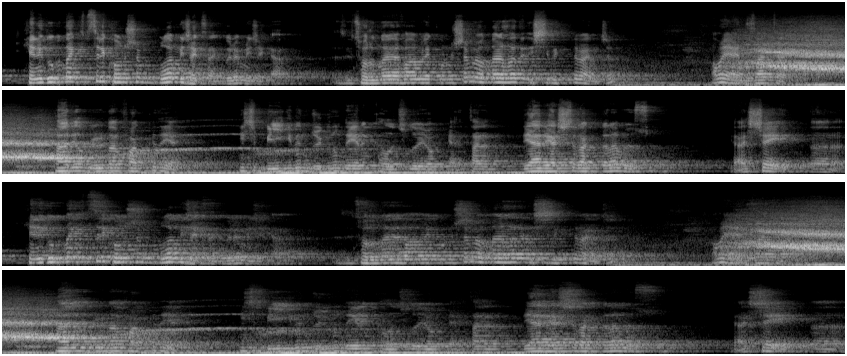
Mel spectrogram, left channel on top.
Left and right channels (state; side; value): normal; both; correlation 0.41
